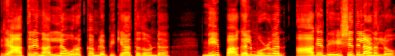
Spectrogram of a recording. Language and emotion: Malayalam, angry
